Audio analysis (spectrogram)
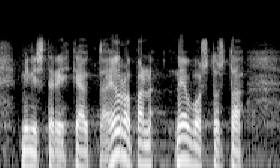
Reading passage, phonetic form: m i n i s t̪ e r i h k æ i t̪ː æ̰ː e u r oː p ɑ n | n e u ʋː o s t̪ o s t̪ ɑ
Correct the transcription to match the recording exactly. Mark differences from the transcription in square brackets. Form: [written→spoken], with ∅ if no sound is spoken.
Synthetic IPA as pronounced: m i n i s t̪ e r i h k æ [i→y] t̪ː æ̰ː e u r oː p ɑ n | n e u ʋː o s t̪ o s t̪ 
